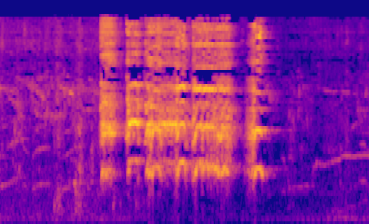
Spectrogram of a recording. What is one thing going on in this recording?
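A rooster crows loudly nearby.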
